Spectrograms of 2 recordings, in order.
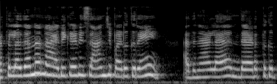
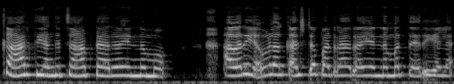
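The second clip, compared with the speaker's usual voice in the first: ordinary talk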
